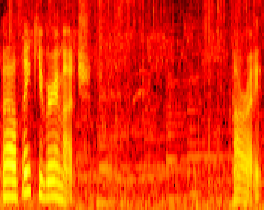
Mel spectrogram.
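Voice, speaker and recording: A woman streaming a video game live, slightly hoarse from a cold, chatting with viewers and thinking aloud as she plays. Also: medium pitch, wildly swooping pitch, slow, music in the background. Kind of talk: casual live gameplay commentary.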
